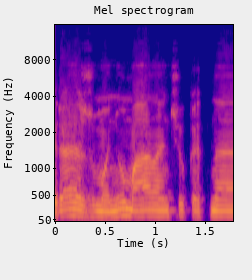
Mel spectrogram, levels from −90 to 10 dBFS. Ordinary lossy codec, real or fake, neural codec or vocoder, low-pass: Opus, 32 kbps; real; none; 14.4 kHz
